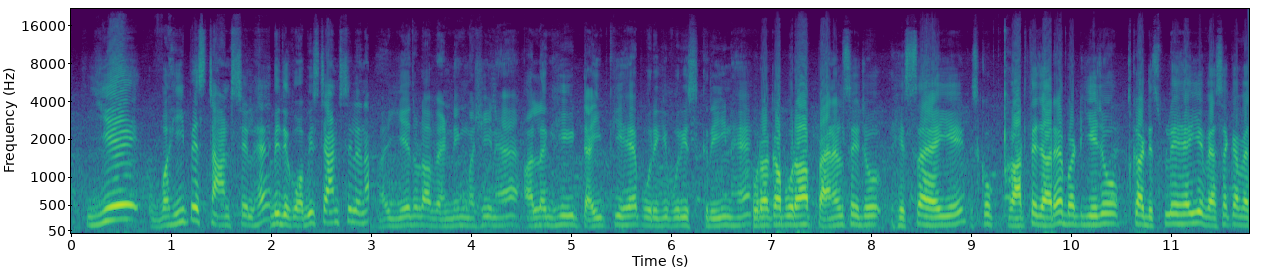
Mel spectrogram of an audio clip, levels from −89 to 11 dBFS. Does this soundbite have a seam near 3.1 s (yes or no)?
yes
